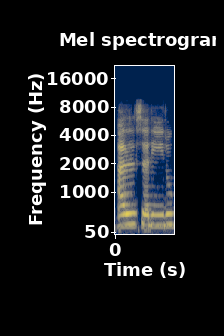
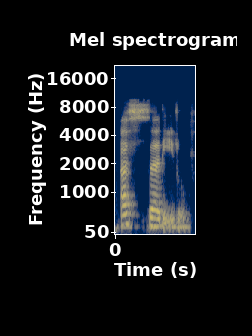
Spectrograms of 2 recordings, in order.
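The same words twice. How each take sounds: First: अल सरीरु with the L clearly sounded, al sareeru; teacher's planted error, अल सरीरु with a spoken L; deliberate mistake. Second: असरीरु with a silent lam, L merged into a doubled S, as-sareeru; careful slow correction, असरीरु with no L heard; correct sun letter. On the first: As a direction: say अल सरीरु wrongly, pronouncing the lam before the seen. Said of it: "अब मैं जो पढ़ रही हूँ ... correct है ये?". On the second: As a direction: slowly say असरीरु, the L swallowed into the S. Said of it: "क्योंकि सीन हुरूफ शम्सिया में से है". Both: Shown as a demonstration.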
